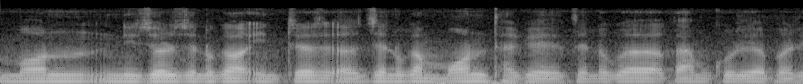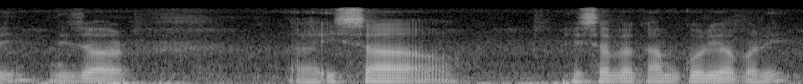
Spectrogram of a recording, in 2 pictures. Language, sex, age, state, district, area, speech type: Assamese, male, 45-60, Assam, Morigaon, rural, spontaneous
